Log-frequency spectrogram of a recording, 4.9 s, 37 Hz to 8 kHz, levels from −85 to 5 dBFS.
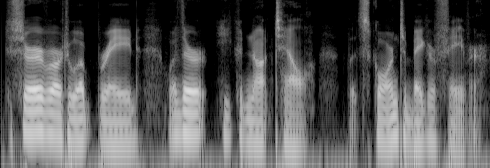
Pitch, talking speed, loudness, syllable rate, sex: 90 Hz, 195 wpm, -19 LUFS, 5.0 syllables/s, male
